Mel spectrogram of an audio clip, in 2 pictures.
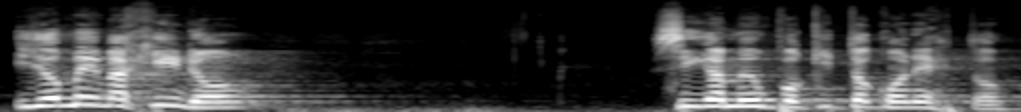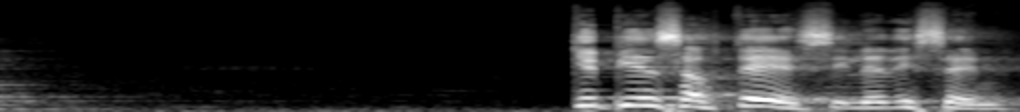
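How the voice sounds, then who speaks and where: A middle-aged man preaching a sermon in a church, telling the story with dramatic swings in loudness. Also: sits high, animated, slow, pauses often. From Latin America. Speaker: pastor. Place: church sanctuary. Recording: reverberant church hall.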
